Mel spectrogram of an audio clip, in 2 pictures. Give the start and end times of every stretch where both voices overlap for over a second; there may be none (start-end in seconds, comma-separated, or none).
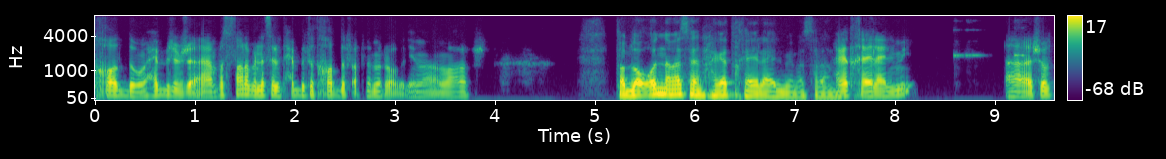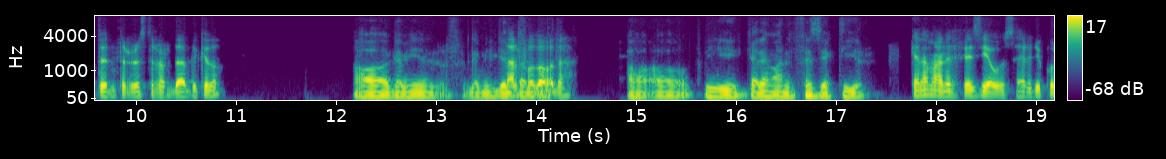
none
